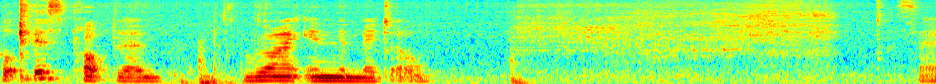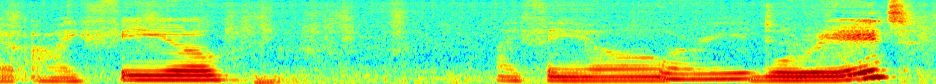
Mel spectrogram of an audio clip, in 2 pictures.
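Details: Adult speaker; normal speech.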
